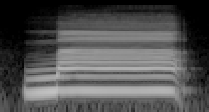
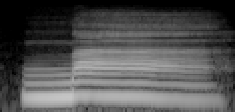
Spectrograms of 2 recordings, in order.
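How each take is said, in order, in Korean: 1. 음높이가 평평하게 길게 유지된다. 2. 음높이가 낮게 시작해서 더 낮아진다. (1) "길게 쭉 뻗어줍니다" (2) "평음보다 조금 낮게 시작해서 더 낮게 내리셔야 돼요"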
